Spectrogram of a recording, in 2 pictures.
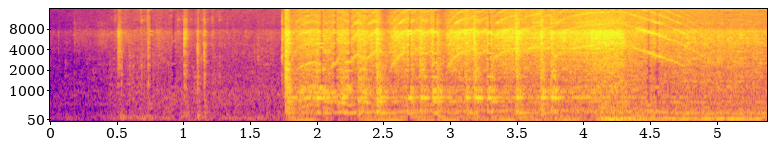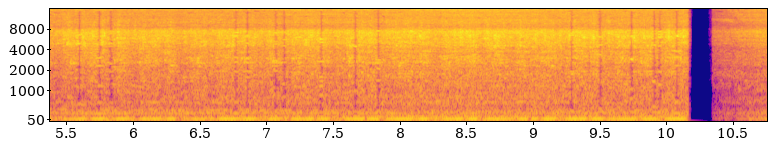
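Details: Bayliner boat GM 5.7 Marine V8 after starter trouble, started for winterizing with antifreeze fed through the outdrive; brief quick crank, catches immediately and settles into steady even idle. Normal start and idle.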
